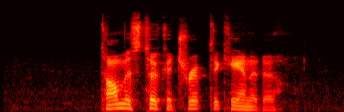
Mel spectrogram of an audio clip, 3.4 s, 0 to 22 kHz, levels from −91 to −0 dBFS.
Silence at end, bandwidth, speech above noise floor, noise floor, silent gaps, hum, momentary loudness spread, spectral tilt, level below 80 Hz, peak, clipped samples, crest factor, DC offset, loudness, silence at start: 0.65 s; 14 kHz; 37 dB; -74 dBFS; none; none; 12 LU; -3.5 dB/octave; -76 dBFS; -18 dBFS; under 0.1%; 20 dB; under 0.1%; -36 LUFS; 1 s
